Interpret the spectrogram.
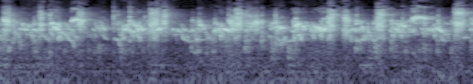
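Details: Pet budgies in full chatter: overlapping scratchy squawks and bright warbled chirps packed closely, loud and constant throughout.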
